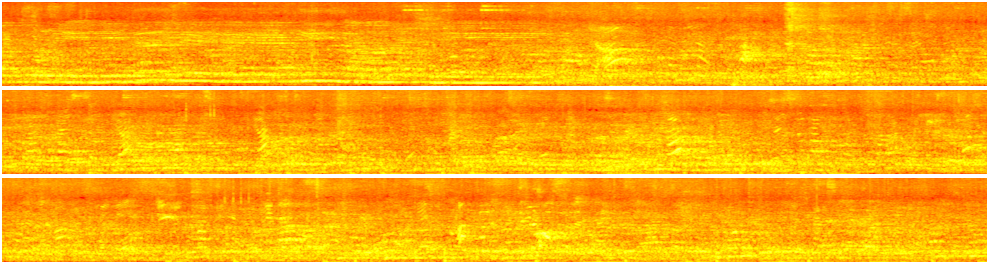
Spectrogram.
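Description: Many people chatter in an echoing hall.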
